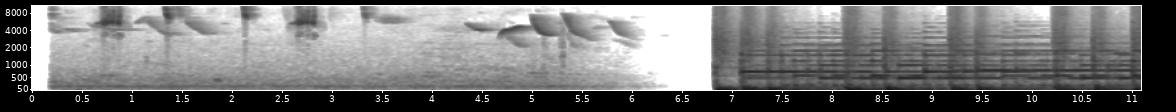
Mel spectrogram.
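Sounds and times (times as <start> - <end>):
small bird chips: 0.6 - 3.5.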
